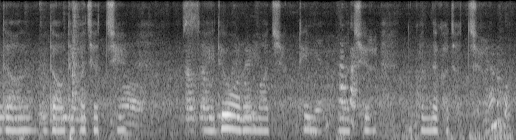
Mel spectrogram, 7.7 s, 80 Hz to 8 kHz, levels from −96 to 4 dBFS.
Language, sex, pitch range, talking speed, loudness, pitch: Bengali, female, 220-230 Hz, 95 wpm, -21 LUFS, 225 Hz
